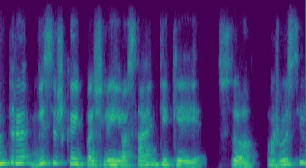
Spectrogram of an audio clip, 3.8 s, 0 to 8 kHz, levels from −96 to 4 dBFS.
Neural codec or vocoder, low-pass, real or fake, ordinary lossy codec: codec, 24 kHz, 6 kbps, HILCodec; 7.2 kHz; fake; Opus, 24 kbps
